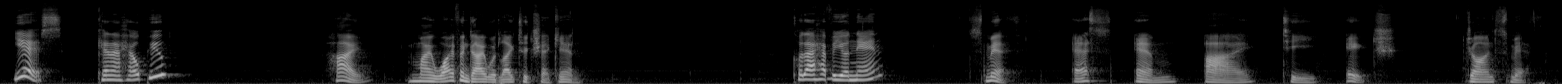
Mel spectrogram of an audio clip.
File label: basic english dialogs travel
